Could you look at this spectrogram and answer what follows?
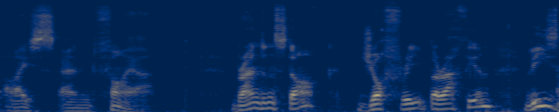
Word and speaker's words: Joffre: Joffrey has nothing to do with Joffrey, which is anyway pronounced something like Joffrey.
